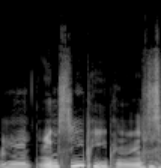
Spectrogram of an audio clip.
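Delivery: very high, slow, swooping cartoon voice. Retelling what was done with friends in college: Meatwad voice. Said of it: "I would do the Meatwad voice".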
